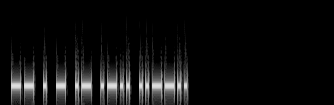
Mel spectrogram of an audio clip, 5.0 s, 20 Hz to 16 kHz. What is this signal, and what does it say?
Morse code, heard as a keyed tone, about 25 wpm, 700 Hz. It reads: METAL?
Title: Sentences from Top 1600 Words 25wpm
